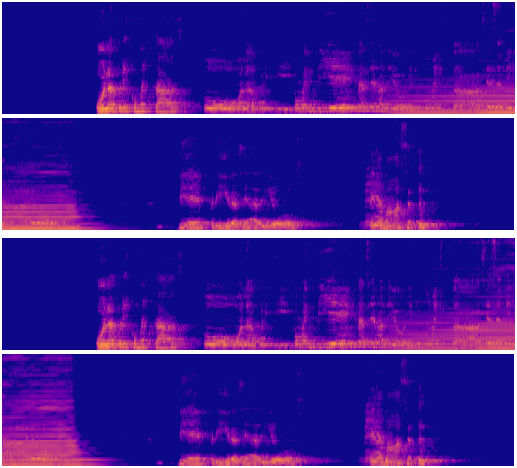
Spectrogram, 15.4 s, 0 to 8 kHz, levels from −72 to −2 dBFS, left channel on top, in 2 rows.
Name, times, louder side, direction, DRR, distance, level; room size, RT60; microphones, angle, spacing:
voice 1, 1.4-2.6 10.3-12.1 13.2-14.0, equal, 10° left, 2 dB, 1.7 m, -28 dB
voice 2, 3.0-8.6 13.1-14.0, left 1 dB, 25° right, 5 dB, 4.8 m, -32 dB
Bowed string instrument, 5.7-9.1, left 2 dB, 75° right, 1.3 m, -32 dB
30.0 x 19.5 x 5.1 m, 1.0 s
head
